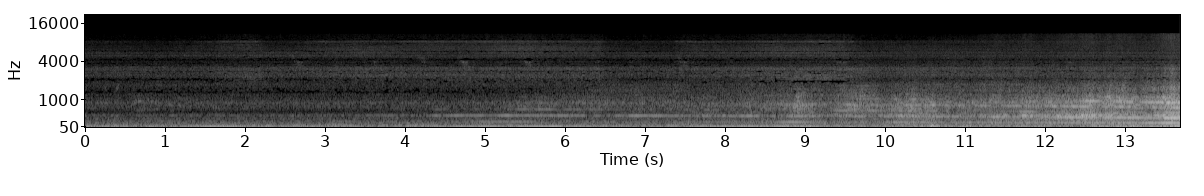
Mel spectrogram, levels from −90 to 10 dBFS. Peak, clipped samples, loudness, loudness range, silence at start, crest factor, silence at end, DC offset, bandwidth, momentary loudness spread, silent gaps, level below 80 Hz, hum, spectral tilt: -10 dBFS; under 0.1%; -35 LUFS; 13 LU; 0 s; 22 dB; 0 s; under 0.1%; 11.5 kHz; 18 LU; none; -38 dBFS; none; -6.5 dB/octave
